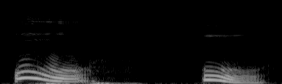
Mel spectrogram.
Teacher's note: the fourth is going down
